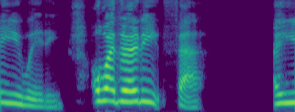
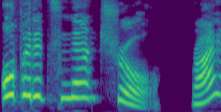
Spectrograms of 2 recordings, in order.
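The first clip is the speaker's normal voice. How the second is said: play-acted sarcastic tone, pitched up; 7 semitones higher than usual. Talking with another speaker, openly sarcastic. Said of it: "I'm being sarcastic".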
